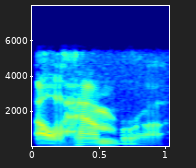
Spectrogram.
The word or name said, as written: Alhambra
